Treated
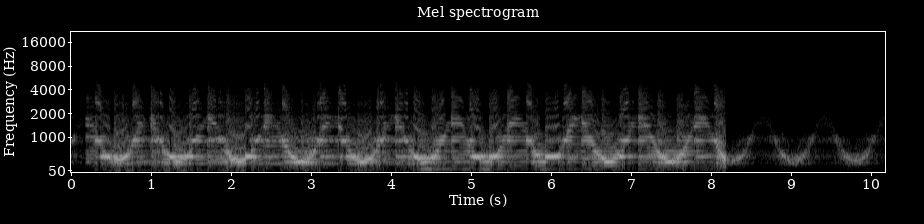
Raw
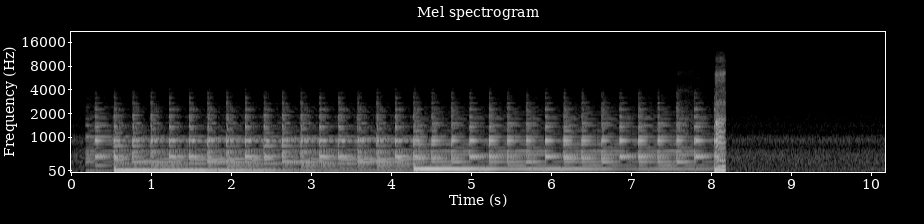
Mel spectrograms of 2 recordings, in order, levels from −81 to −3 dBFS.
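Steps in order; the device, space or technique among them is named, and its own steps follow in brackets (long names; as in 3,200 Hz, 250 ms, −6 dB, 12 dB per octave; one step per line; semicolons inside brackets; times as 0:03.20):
0:03.40–0:04.38: low-shelf EQ 320 Hz −5.5 dB
wah-wah guitar rig (LFO wah 1.3 Hz 330–1,700 Hz, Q 5.7; tube saturation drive 52 dB, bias 0.65; loudspeaker in its box 110–3,500 Hz, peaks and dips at 130 Hz −8 dB, 270 Hz +10 dB, 450 Hz +7 dB, 1,300 Hz −5 dB, 2,100 Hz −10 dB)
level +12.5 dB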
